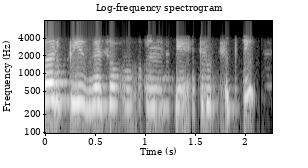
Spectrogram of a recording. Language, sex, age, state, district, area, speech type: Kashmiri, female, 30-45, Jammu and Kashmir, Ganderbal, rural, conversation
